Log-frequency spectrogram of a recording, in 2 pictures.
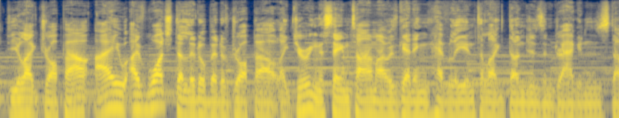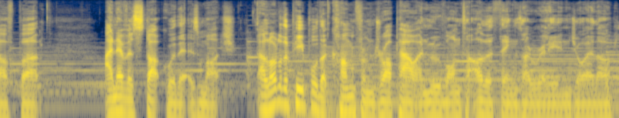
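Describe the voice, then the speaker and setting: A man livestreaming a horror game, chatting casually and excitably and swearing freely. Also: low voice, fast, over music. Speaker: game streamer.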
